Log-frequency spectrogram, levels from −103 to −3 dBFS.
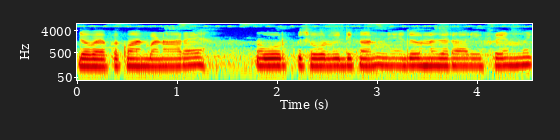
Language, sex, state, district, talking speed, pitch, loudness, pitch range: Hindi, male, Uttar Pradesh, Muzaffarnagar, 235 wpm, 150 Hz, -15 LUFS, 145-150 Hz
